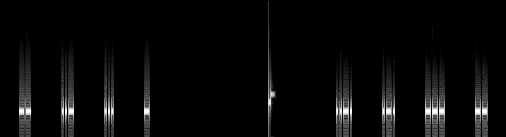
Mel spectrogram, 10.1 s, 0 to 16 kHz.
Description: Morse code, heard as a keyed tone, about 34 wpm, spaced as for 12 wpm, 700 Hz. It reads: MUST FROM
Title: 6x Character Spacing - Top 200 Words - 35wpm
